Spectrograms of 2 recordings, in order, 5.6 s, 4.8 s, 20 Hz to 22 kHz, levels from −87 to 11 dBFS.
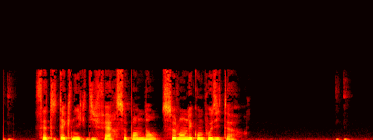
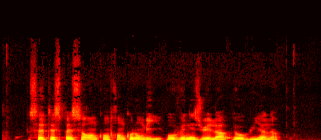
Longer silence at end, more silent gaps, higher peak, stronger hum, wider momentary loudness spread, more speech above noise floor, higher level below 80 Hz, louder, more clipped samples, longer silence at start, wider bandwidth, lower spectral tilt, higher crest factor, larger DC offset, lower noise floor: second, 0.4 s vs 0.65 s; neither; about the same, -4 dBFS vs -6 dBFS; neither; first, 22 LU vs 5 LU; about the same, 45 dB vs 43 dB; about the same, -62 dBFS vs -60 dBFS; about the same, -20 LUFS vs -21 LUFS; neither; second, 0.1 s vs 0.45 s; second, 11.5 kHz vs 13.5 kHz; second, -5 dB/octave vs -8 dB/octave; about the same, 18 dB vs 16 dB; neither; about the same, -64 dBFS vs -63 dBFS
